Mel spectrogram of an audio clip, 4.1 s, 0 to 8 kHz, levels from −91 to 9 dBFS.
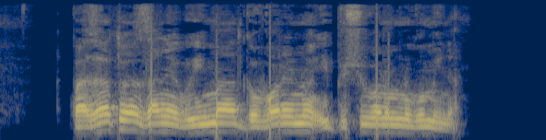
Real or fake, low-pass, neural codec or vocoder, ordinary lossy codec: real; 7.2 kHz; none; AAC, 32 kbps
